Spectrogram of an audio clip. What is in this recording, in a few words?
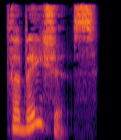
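"fabaceous", British English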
